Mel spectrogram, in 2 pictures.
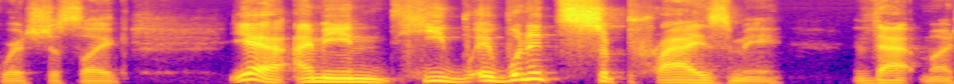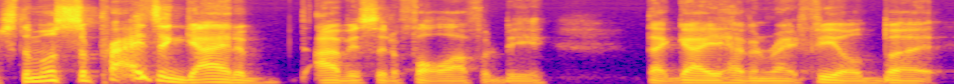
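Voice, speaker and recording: A man co-hosting a podcast in casual chat, animated and talkative, often laughing. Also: sits low, dry recording, clean studio sound. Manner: animated, chatty, laughs often, many "like" fillers. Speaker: podcast co-host.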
